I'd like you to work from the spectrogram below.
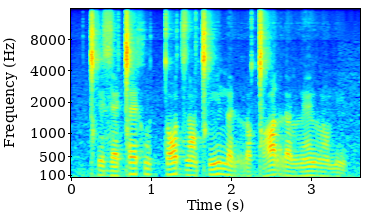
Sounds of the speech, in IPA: ǀʰ ɪ z ɛ ǀ ɛ x u tː ɔ d͡z ɑ̃ ǀʰ ĩ n̪ ɜ r ɔ ɡ͡ǀ ɑ r ʌ lː ɛ̃ lː ɔ̃ n̪ ĩ

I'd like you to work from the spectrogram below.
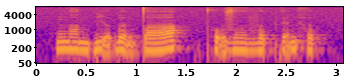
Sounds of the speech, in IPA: ŋ a̤˨˩ ŋ ɓ ḭ˧˨ ə̯ ɓ ə̰ː˧˨ ŋ t̪ aː˨˦ | t̪ʰ o̰˧˨ z ə̤ː˨˩ v ə˨˩ p̚ k ɛ̰˧˥ n h ə˨˩ p̚

